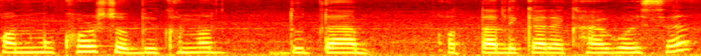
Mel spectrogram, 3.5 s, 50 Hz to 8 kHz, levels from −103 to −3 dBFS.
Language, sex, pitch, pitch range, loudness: Assamese, female, 240 Hz, 235-250 Hz, -17 LUFS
